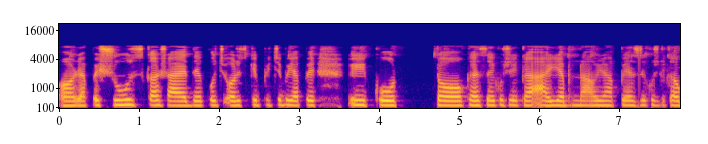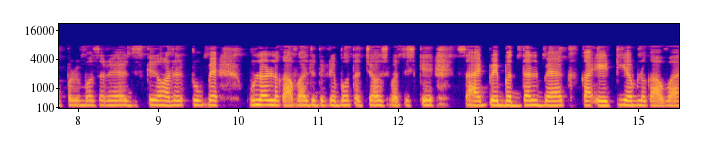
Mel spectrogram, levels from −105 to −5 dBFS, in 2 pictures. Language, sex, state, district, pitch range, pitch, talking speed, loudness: Hindi, female, Bihar, Purnia, 210-220 Hz, 215 Hz, 230 wpm, -17 LUFS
